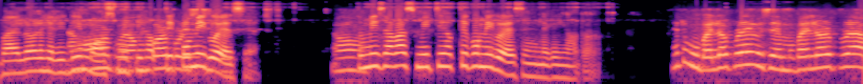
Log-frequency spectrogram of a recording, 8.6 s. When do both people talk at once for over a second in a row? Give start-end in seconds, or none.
0.7-2.2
